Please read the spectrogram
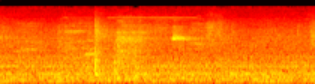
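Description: Steady low rumble of room noise in a hall, with a few faint clicks and light taps.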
